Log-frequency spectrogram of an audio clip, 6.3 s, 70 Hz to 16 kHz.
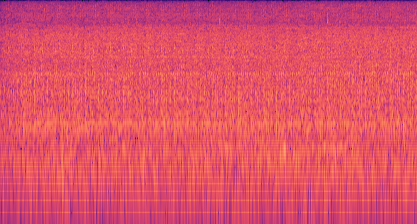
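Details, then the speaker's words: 2004 Nissan Maxima 3.5 with pending P0306 cylinder 6 misfire code: rough idle with irregular thump and stumble in the exhaust note, engine visibly shaking; cylinder 6 dropping out from a failed ignition coil. "on pending we got a p306 cylinder 6 misfire detected let me start this up for a minute oh yeah now you go outside and look at the engine and see if you can see the engine's kind of shaking"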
